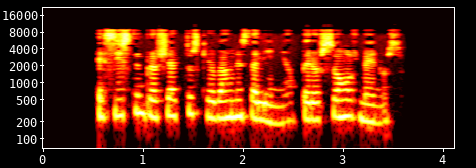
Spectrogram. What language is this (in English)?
Galician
